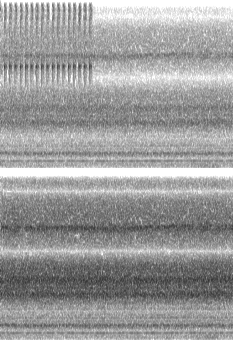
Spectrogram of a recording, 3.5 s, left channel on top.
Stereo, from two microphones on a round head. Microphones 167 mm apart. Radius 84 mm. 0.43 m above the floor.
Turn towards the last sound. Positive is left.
turn(degrees=-75)  # may be behind; listen again after turning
